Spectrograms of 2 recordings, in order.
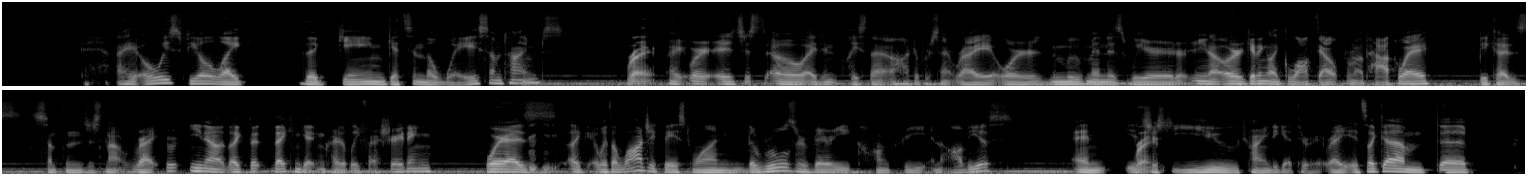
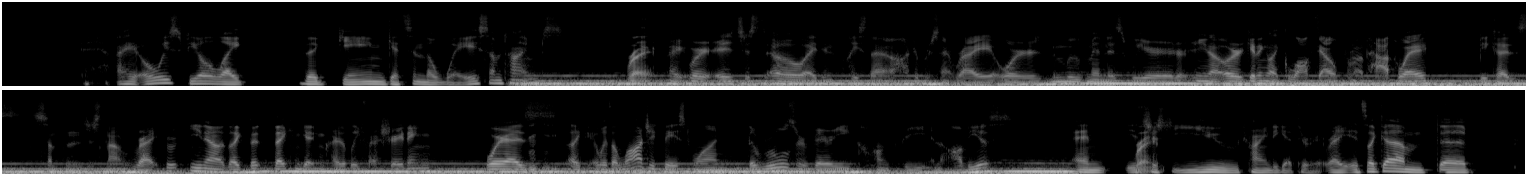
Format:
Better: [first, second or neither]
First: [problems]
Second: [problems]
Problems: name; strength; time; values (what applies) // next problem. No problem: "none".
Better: first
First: low rumble; faint; from 5 to 26 s; 20 dB below the speech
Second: low rumble; loud; from 5 to 26 s; 3 dB below the speech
